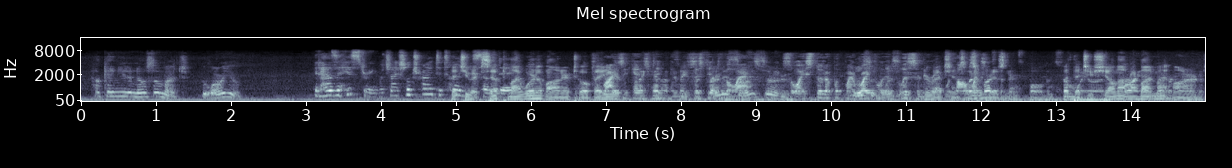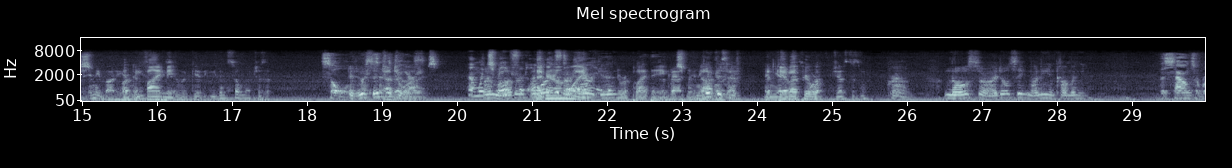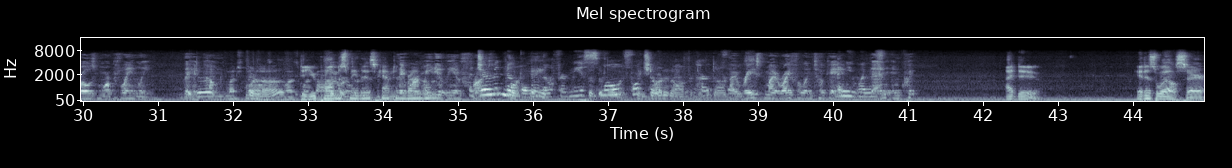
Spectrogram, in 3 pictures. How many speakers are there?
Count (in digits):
5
